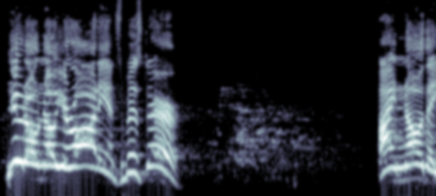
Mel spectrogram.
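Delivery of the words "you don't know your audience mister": loud, much higher call-out; shouting. Acted. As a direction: shout the punchline at the room. Punchline shouted at crowd.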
